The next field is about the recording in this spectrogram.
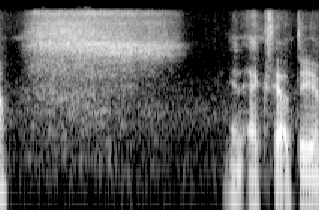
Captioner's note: inhale deeply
